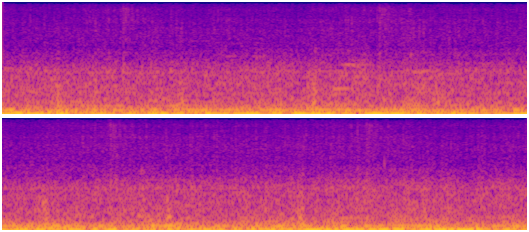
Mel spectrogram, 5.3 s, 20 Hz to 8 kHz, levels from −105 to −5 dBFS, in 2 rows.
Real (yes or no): yes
